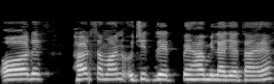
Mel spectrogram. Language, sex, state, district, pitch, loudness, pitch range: Hindi, male, Uttar Pradesh, Muzaffarnagar, 230 Hz, -15 LUFS, 220-240 Hz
